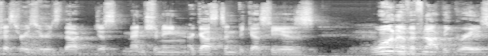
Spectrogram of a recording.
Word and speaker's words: Augustine: And it is pronounced Augustine. From what I've heard, that is the correct pronunciation. You may also pronounce it Augustine.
